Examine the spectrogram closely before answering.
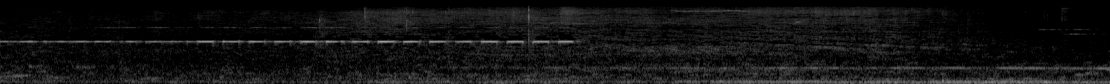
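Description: Pedestrian crossing's audible signal beeping: a fast, even run of high-pitched beeps, about three a second, meaning the crossing is showing green to walkers; it stops about six seconds in.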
